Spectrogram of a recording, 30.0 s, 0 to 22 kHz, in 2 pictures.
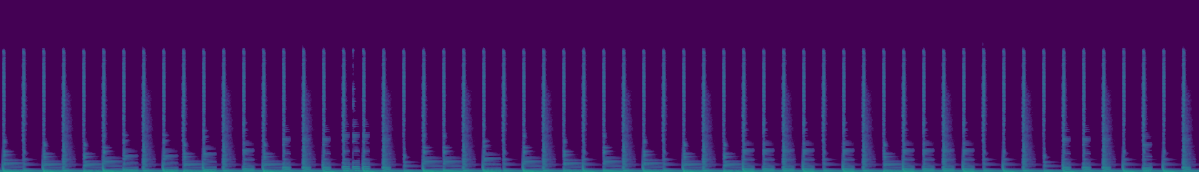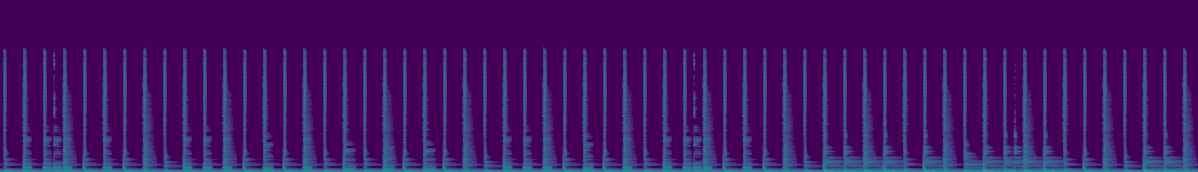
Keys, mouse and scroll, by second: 1.9 f, 2.8 middle click, 5.7 ctrl+r, 6.4 click, 7.2 click, 9.5 middle click, 10.9 middle click, 11.7 g, 13.4 click, 15.0 middle click, 15.6 click, 16.3 ctrl+r, 17.0 click, 19.4 right click, 20.4 ctrl+z, 21.4 ctrl+r, 21.7 middle click, 21.8 middle click, 22.1 middle click, 22.5 click, 22.7 click, 23.2 ctrl+r, 24.4 click, 24.6 click, 25.5 middle click, 26.0 click, 26.7 middle click, 27.2 shift+click, 27.3 shift+click.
